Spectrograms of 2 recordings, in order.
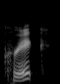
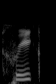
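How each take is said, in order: First: The vowel is a short 'i' sound. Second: The vowel is a long 'ee' sound.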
